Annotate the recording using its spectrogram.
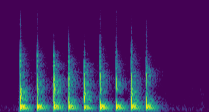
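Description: Rapid knocking: about ten quick knocks in a second and a half, each with a short low ring. It is the knock at the door from the story being acted out.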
